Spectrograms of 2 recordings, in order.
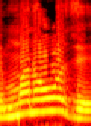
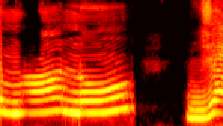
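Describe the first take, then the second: First: Said in the usual way. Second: म-नो-ज split into slow syllables. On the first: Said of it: "ऐसे Manoj". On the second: Shown as a demonstration. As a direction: sound out Manoj piece by piece. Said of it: "देखिए म-नो-ज".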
